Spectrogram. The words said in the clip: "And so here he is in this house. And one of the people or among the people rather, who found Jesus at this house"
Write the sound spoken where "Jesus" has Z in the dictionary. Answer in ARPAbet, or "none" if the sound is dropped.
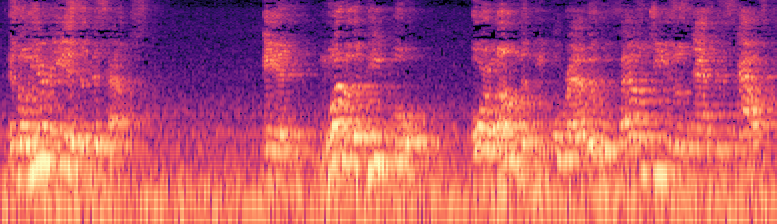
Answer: Z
